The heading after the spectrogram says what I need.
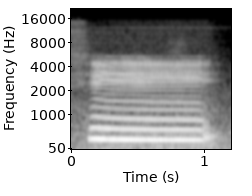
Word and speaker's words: qī: We'll say like Chi, Chi. So again, put your tongue against the hard palate, and then leave it and let the strong air comes out. We can use English again, like cheese.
